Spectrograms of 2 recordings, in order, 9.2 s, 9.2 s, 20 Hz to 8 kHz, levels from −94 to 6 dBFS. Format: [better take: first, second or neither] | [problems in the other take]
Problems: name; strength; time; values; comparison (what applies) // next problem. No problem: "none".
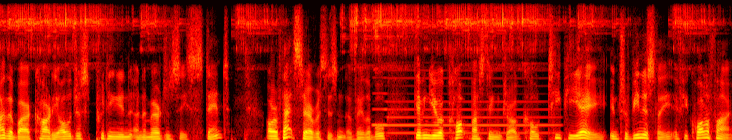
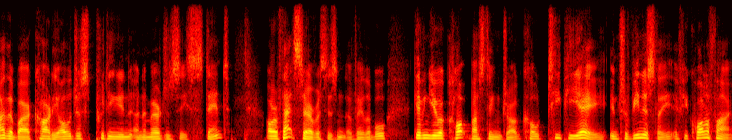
second | background sound (Rattle + Wind instrument, woodwind instrument); 16 dB below the speech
